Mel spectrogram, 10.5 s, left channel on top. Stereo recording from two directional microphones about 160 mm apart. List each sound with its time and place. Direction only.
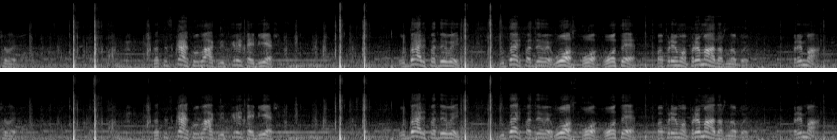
1.9 s speech: 15° left (ahead or behind)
